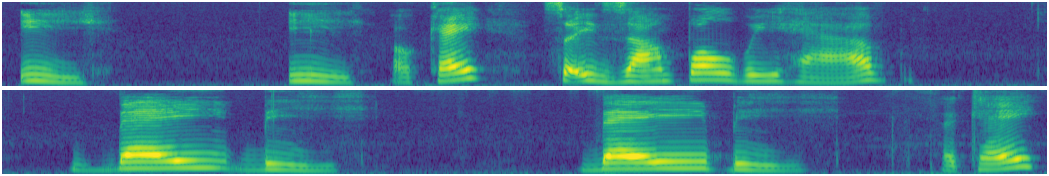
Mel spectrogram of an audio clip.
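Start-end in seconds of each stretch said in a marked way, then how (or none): 0.1-1.8 E spread wide from side to side; long E sound. Shown as a demonstration. Teacher showing pupils the long E sound. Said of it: "from side to side". 5.6-9.3 put-on baby ending in a smiling long E; model word baby. Shown as a demonstration. Teacher modelling baby with the long E. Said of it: "So it has to smile".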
